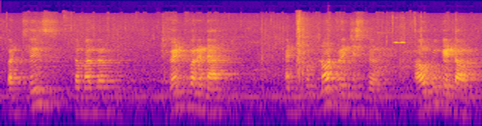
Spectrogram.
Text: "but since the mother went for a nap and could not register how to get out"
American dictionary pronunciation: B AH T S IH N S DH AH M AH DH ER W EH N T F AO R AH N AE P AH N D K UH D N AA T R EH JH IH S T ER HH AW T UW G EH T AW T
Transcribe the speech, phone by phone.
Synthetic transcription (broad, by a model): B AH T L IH S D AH M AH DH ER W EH N T F AO R AH N AE P AH N D K UH D N AA T R EH JH IH S T ER HH AW T UW G EH T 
